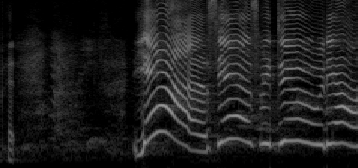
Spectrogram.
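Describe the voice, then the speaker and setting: A woman talks against noticeable background noise. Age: 60s. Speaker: minister. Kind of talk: sermon. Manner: casual, conversational.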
